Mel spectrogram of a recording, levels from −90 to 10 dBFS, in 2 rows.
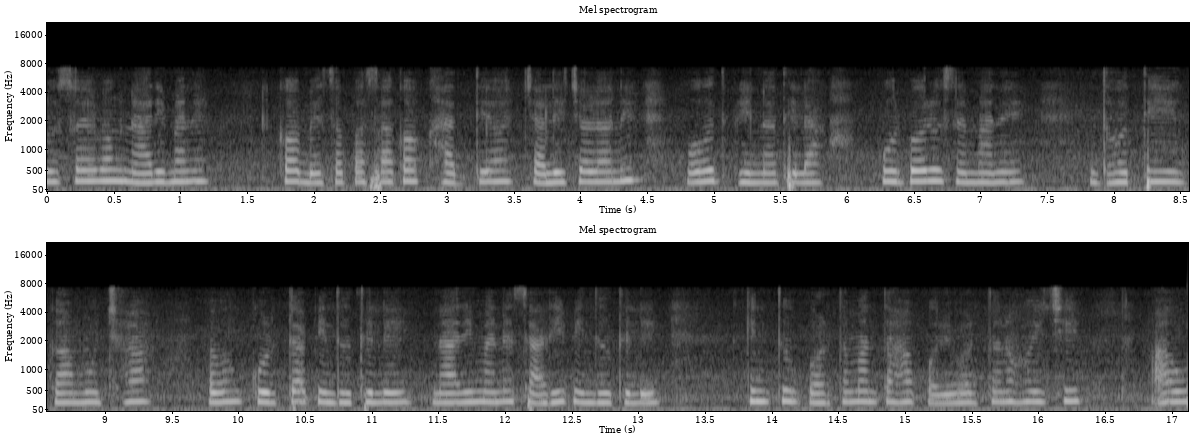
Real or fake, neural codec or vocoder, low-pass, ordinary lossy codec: fake; vocoder, 44.1 kHz, 128 mel bands, Pupu-Vocoder; 7.2 kHz; none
